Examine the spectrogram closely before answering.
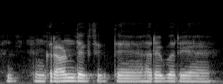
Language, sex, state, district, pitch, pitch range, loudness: Hindi, male, Jharkhand, Garhwa, 145 Hz, 140-150 Hz, -16 LUFS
